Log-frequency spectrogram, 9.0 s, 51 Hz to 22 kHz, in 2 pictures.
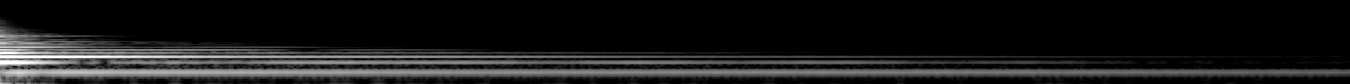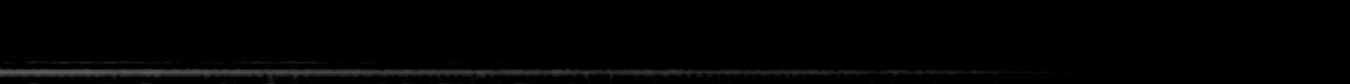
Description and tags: single string plucked medium-loud with finger, allowed to decay. this is string 7 of 23, pitch B2 (124 Hz).
acoustic, flickr, guzheng, kayageum, kayagum, koto, pluck, string, zheng, zither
